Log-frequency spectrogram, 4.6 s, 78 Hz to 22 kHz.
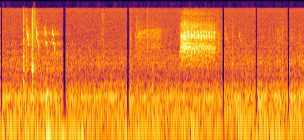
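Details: Oxpeckers give a harsh, hissing buzz and a few thin high chirps beside two feeding giraffes. This was a morning safari, 28 September 2021, on a South African game reserve, with other birds such as a gray-headed bushshrike calling and a steady low rumble.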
